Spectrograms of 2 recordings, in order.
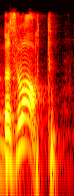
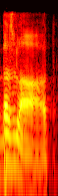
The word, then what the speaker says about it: baslot: Ma ridete perché lo pronuncio male, oppure... Beh, insomma, al baslot, con una U lunga un po' aperta, al baslot, il catino.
